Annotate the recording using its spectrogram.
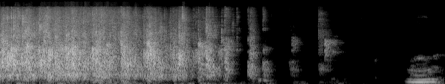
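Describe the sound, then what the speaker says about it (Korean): A church congregation gives loud, dense applause that holds for about two seconds, then breaks into a few scattered claps before fading out, followed by a short voice. "큰 박수로"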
